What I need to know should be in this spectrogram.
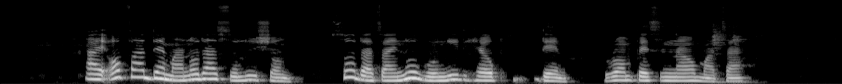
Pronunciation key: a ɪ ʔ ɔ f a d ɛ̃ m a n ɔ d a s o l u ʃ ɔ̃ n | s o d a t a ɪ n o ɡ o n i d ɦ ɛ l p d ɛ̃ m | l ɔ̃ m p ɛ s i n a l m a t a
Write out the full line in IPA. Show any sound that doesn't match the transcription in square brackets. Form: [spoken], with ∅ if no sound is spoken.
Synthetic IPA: a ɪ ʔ ɔ f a d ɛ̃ m a n ɔ d a s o l u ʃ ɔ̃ n | s o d a t a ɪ n o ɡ o n i d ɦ ɛ l p d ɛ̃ m | [ɹ] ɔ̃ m p ɛ s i n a l m a t a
